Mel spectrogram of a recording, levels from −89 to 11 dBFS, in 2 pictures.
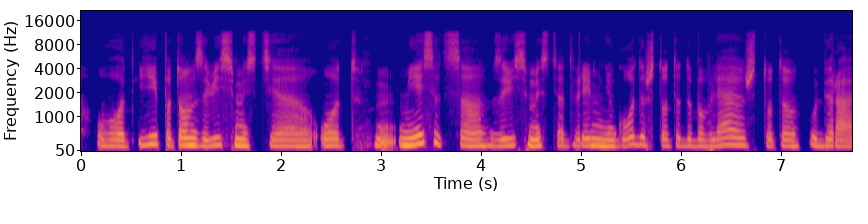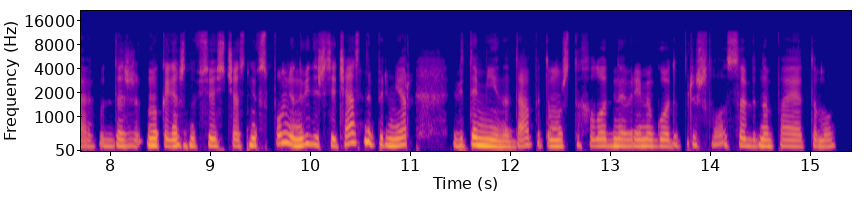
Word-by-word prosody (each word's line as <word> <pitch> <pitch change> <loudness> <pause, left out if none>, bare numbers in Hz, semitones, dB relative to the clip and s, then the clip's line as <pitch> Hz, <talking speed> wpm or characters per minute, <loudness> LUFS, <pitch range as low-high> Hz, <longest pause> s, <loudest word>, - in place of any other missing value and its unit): Вот, 170 -2 -1
и 220 +2 +2
потом, 195 0 +4
в - - +8
зависимости 180 -1 0
от 170 +1 -2
м 185 - 0
месяца, 195 -3 +3
в 175 - -6
зависимости 180 +1 -1
от 165 - -9
времени 185 -2 +2
года, 200 +6 -2
что-то 180 +1 -7
добавляю, 180 +4 -3
что-то 170 -2 -6
убираю. 180 -4 -3
Вот 170 -1 -7
даже, 175 -2 -3
ну, 190 -1 +6
конечно, 180 +1 0
всё 185 - 0
сейчас 175 0 -6
не 195 -1 +3
вспомню. 235 -1 +1
Но 180 - +8
видишь, 210 -2 -1
сейчас, 225 +9 -1
например, 200 -6 +3 0.4
витамины, 175 -4 +6
да, 165 +7 -4
потому 170 -4 0
что 185 +2 -11
холодное 180 +2 0
время 175 0 +1
года 175 +4 -4
пришло, 220 0 -9
особенно 180 -5 -2
поэтому. 165 0 -6
180 Hz, 150 wpm, -22 LUFS, 170-195 Hz, 0.4 s, в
